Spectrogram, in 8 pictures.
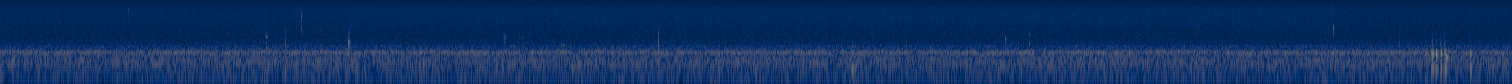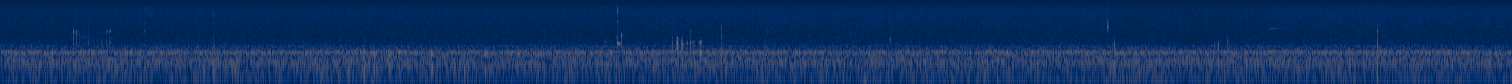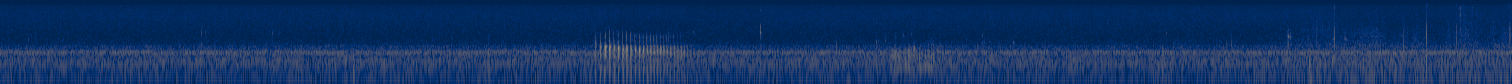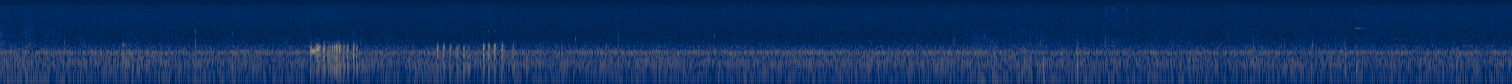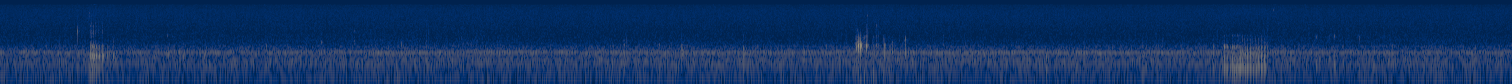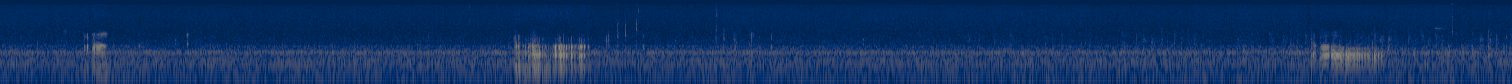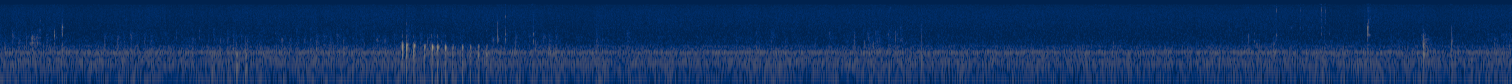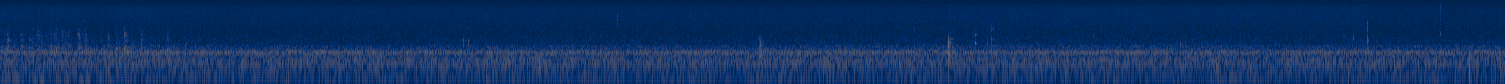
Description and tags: Some quiet gurgling/bubbling/other words here. How do I description please help. Not sure why this one is so noisy.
